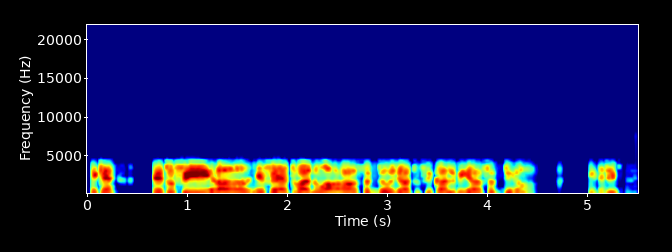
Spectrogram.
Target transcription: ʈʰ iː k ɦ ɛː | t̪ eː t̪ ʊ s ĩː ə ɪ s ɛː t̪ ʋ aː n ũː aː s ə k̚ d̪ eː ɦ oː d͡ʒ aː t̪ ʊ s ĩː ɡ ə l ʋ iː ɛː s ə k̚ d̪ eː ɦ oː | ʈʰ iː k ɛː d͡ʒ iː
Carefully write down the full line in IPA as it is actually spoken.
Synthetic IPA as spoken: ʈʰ iː k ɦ ɛː | t̪ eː t̪ ʊ s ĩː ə ɪ s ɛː t̪ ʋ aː n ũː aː s ə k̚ d̪ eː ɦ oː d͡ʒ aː t̪ ʊ s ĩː k ə l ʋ iː aː s ə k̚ d̪ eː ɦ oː | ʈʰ iː k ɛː d͡ʒ iː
